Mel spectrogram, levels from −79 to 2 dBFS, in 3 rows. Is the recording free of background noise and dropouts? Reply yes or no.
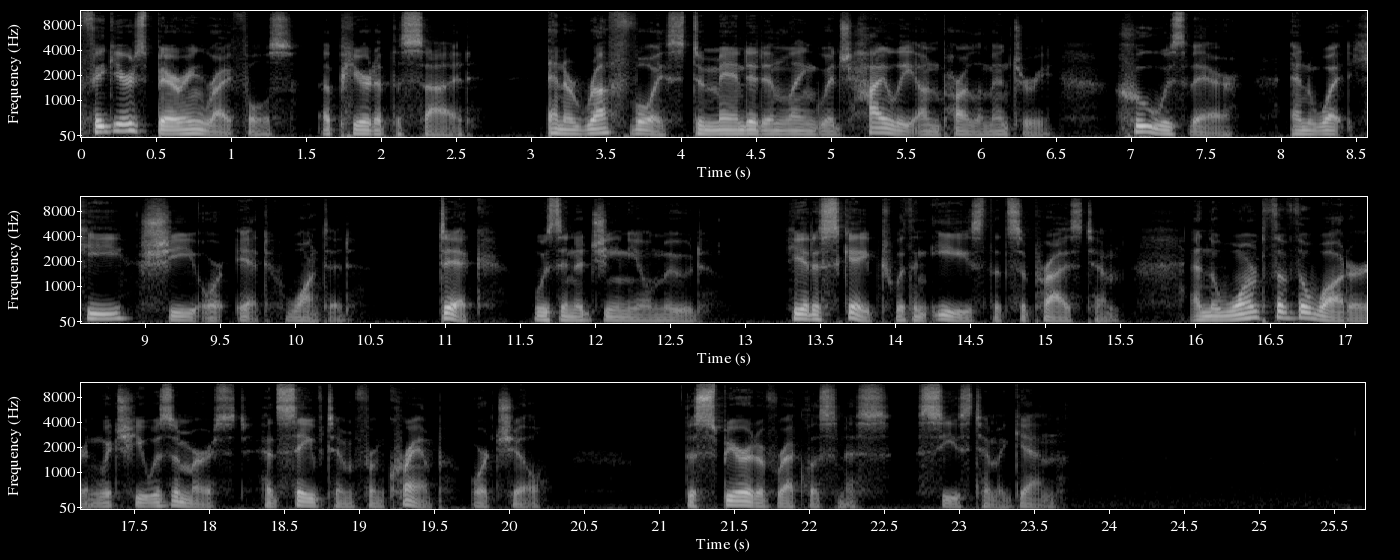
yes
